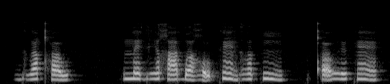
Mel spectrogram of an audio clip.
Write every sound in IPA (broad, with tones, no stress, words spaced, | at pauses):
ɡʱɯ˩˥qʰu˩ | mɛ˥˩ɡʱɪ˥χa˩˥ ɓʌ˩ʁṵ˩˥ kɛ̃˥˩ɡʱʌ˥˩kĩ˥˩ | qʼṵ˩˥ɦø˥kɛ̃˥˩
